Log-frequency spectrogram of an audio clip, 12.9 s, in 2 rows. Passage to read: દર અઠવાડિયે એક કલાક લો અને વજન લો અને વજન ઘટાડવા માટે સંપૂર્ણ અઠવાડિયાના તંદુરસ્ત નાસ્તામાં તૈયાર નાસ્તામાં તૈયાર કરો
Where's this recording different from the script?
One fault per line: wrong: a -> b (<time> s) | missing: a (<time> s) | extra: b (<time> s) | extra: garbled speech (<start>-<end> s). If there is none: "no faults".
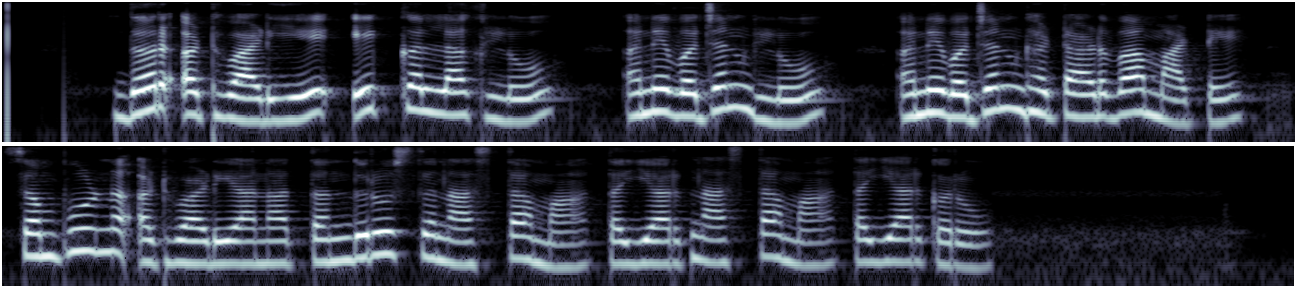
no faults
